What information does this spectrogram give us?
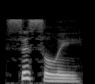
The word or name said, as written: sicily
